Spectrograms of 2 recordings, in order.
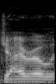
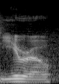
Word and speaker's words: gyro: haven't tried the best Gyro in the United States he pronounces his a gyro although it's technically pronounced Euro but it sounds cooler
